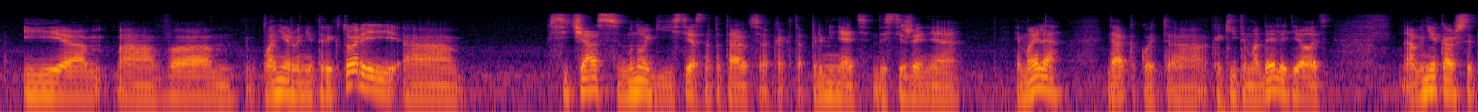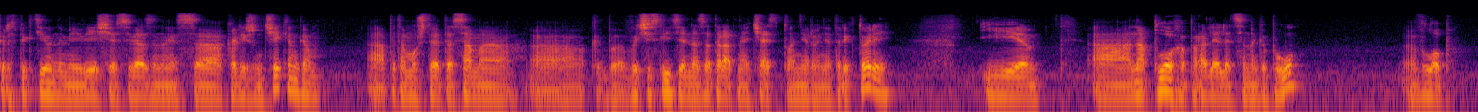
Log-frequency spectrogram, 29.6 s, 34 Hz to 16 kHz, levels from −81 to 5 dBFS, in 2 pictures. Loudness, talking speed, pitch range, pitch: -22 LUFS, 90 wpm, 75-95 Hz, 80 Hz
